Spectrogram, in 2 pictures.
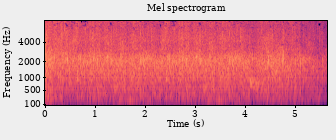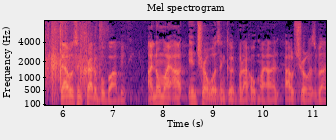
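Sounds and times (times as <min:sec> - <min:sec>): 
audience applause: 0:00.0 - 0:06.8
speech: 0:06.0 - 0:11.2.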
